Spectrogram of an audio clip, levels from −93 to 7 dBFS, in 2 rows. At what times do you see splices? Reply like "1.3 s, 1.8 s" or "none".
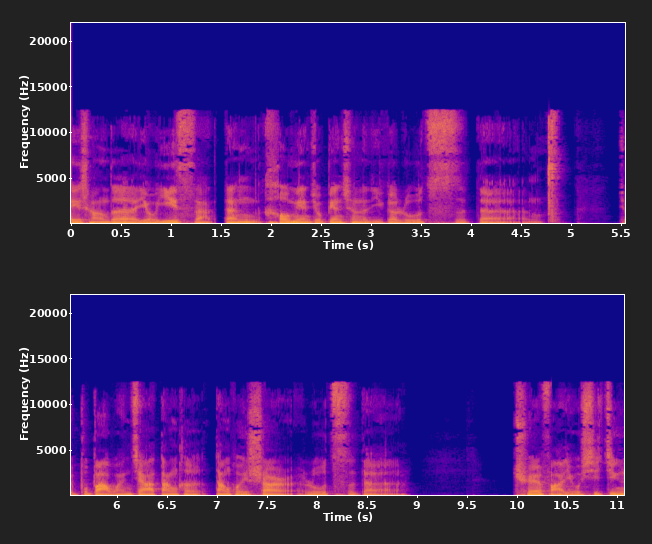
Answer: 1.4 s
